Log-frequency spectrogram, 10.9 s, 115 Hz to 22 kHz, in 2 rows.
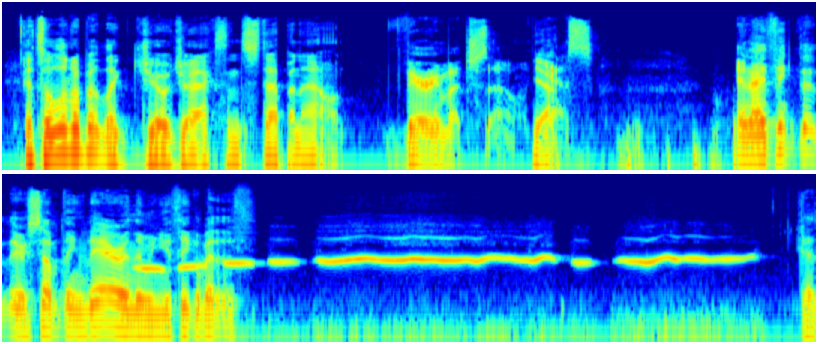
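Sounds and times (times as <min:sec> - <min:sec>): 
speech: 0:00.1 - 0:04.3, 0:04.9 - 0:07.2
person whistling a tune: 0:06.3 - 0:10.5.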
